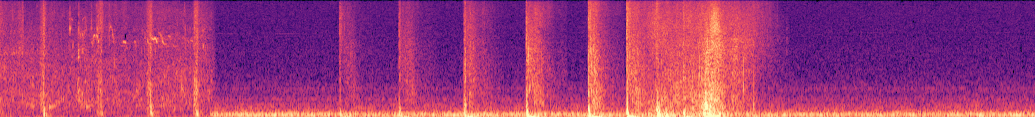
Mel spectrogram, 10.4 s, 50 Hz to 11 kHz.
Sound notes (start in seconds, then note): 4.5 footsteps approaching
